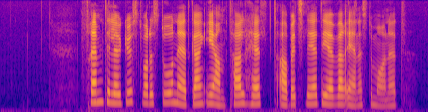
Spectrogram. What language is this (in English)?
Norwegian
